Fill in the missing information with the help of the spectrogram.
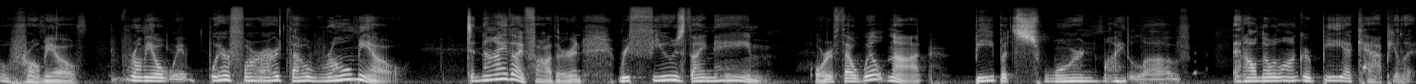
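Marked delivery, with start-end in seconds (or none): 1.1-14.2 light, high, lilting stage-reading voice. Reading Juliet's lines to an imaginary loved one: lighter voice, higher pitch. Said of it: "it was lighter".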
